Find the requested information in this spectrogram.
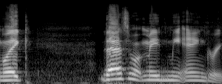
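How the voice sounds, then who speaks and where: This loud woman has a medium pitch and a bright, sharp tone. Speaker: podcast co-host. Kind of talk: heated debate. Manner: animated.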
